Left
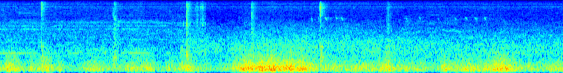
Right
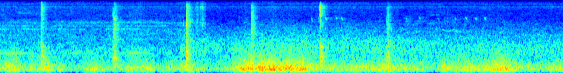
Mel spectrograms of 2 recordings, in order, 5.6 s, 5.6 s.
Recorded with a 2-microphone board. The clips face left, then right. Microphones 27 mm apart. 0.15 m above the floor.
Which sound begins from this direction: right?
Footsteps, at 0.4 s.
